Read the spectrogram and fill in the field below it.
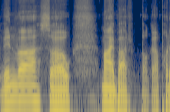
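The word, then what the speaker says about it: Invar: you would have seen I kind of pronounced it wrong I said either instead of inva so my bad bugger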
